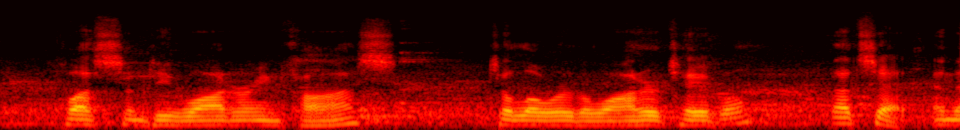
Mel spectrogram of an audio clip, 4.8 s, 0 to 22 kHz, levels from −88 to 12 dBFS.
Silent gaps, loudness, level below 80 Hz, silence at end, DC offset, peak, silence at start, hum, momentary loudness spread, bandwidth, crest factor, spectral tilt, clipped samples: none; -32 LUFS; -68 dBFS; 0 s; under 0.1%; -14 dBFS; 0 s; none; 12 LU; 13.5 kHz; 18 dB; -6 dB/octave; under 0.1%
